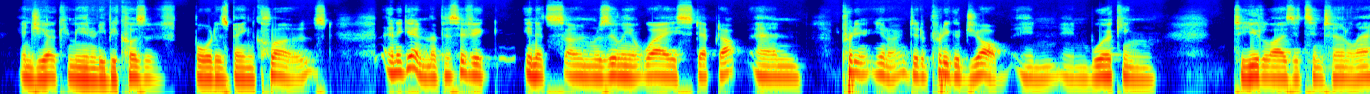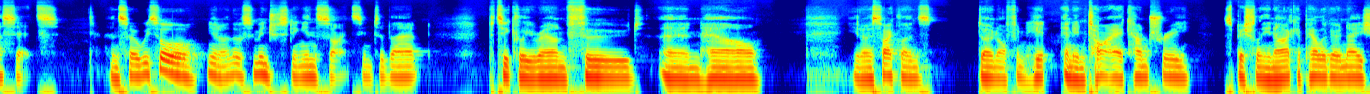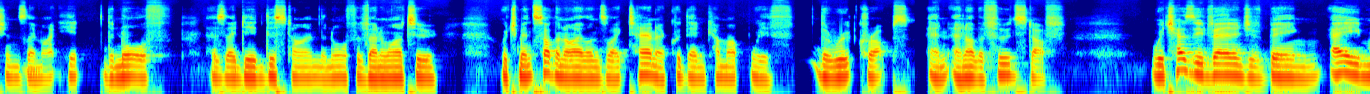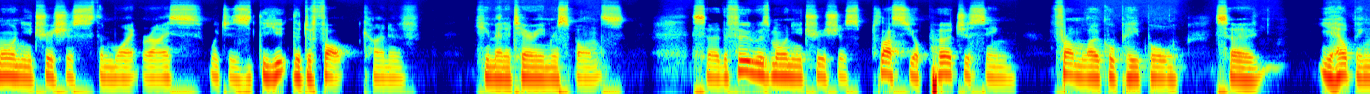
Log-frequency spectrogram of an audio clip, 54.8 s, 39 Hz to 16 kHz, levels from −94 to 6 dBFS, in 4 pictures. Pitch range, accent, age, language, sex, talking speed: 110-125 Hz, Australian, 30-49, English, male, 150 wpm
